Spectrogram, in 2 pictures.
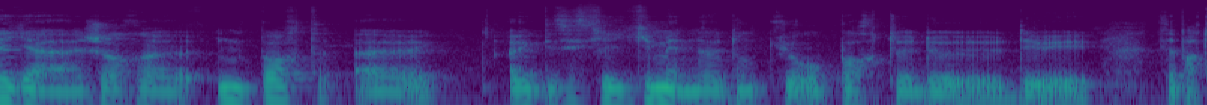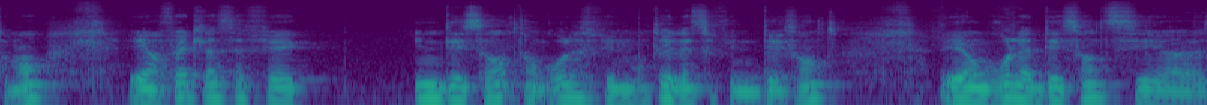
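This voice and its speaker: A man's voice: medium pitch, darkish tone. A young man from France with a French accent tells a personal story on his vlog, rambling with many fillers and restarts and acting out blows with sound words. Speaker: YouTuber.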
